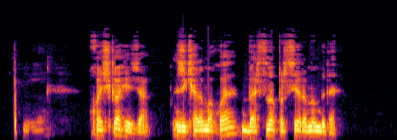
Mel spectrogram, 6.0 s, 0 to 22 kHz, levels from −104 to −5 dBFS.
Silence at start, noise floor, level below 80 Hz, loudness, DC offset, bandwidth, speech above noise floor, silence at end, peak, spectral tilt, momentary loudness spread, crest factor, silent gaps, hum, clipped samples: 0.2 s; under -90 dBFS; -54 dBFS; -14 LUFS; under 0.1%; 9 kHz; over 77 dB; 0.95 s; 0 dBFS; -5.5 dB/octave; 13 LU; 16 dB; none; none; under 0.1%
